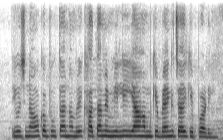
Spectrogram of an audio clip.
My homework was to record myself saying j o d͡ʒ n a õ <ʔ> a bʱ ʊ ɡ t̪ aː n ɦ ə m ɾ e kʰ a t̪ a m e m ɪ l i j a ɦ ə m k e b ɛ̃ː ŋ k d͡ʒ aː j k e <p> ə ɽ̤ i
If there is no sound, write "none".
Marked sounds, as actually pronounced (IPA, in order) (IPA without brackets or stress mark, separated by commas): k, p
